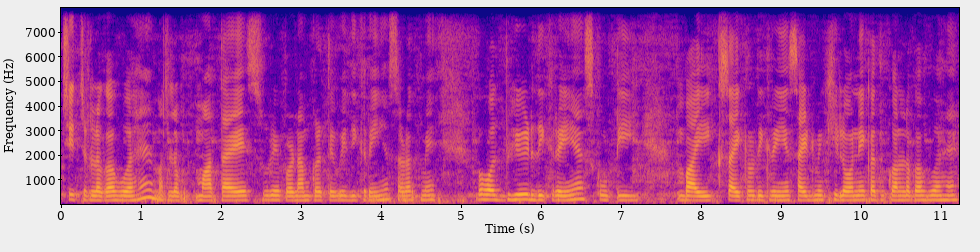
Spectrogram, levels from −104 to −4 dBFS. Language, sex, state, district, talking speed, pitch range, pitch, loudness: Hindi, female, Uttar Pradesh, Etah, 180 wpm, 175-185 Hz, 180 Hz, -27 LUFS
